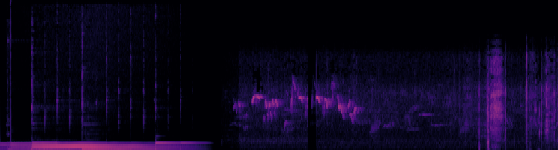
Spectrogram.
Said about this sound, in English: It's a beautiful morning. Birds singing.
